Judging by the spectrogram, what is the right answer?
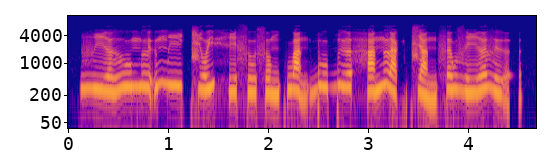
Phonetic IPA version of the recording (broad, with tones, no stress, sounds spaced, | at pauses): v i˨˩ ə̯ ɣ u˧ m l ɨ̰˧˥ m i˧ t͡ɕ o˨˦ j h i˧ s u˧ s o˧ ŋ k w a̰˧˨ n ɓ u˧ ɓ ɨ˧ ə̯ h a˨˦ n l a˨˩ k̚ t͡ɕ a˧˩ n s ə˧ w z i˨˦ ə̯ z ɨ̰˧˨ ə̯ ʔ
